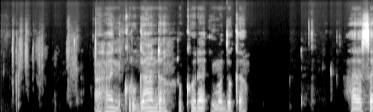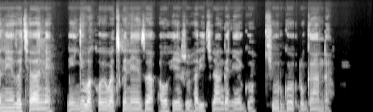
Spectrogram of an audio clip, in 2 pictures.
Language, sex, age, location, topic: Kinyarwanda, female, 18-24, Kigali, finance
